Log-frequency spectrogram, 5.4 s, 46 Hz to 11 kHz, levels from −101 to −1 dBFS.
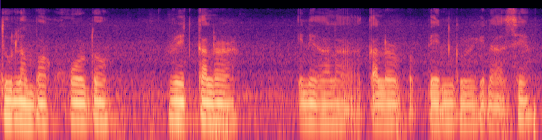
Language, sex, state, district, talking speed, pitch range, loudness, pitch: Nagamese, male, Nagaland, Dimapur, 110 wpm, 95-110 Hz, -18 LUFS, 100 Hz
